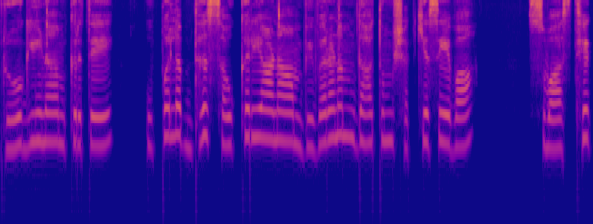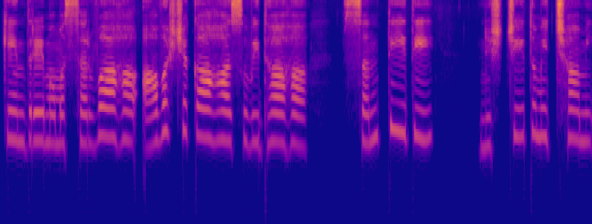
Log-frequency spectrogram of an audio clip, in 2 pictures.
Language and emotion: Sanskrit, fearful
